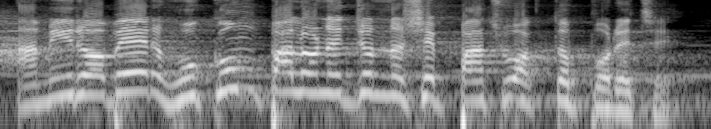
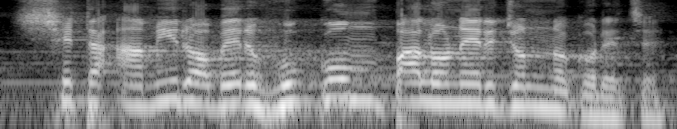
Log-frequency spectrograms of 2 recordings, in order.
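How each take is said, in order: First: It is said more loudly. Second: It is said at normal loudness.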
